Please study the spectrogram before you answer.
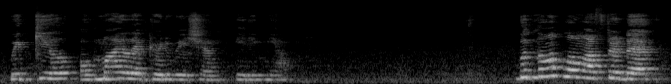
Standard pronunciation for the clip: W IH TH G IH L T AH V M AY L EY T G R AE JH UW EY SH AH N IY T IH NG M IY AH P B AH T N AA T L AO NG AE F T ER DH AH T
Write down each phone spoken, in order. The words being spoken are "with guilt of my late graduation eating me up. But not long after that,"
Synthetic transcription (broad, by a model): W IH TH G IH L AH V M AY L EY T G R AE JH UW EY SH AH N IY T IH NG M IY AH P B AH T N AA T L AO NG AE F T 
